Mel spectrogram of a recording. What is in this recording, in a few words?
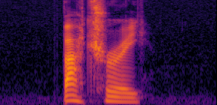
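"battery", British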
